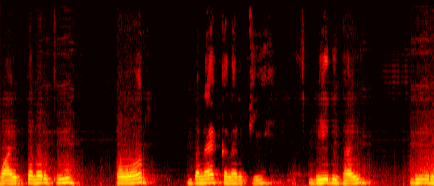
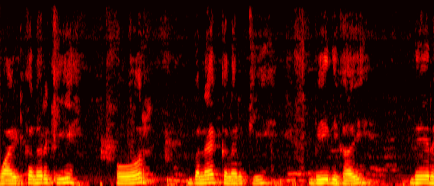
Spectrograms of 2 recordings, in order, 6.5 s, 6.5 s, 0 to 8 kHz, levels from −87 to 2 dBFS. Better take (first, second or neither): second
